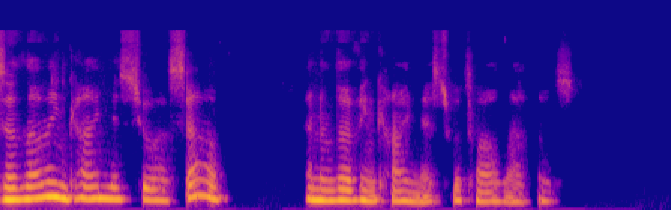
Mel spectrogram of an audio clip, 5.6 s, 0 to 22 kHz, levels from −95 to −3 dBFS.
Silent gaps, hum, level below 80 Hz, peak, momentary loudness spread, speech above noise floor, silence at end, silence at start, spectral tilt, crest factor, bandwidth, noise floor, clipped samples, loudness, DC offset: none; none; -76 dBFS; -10 dBFS; 18 LU; 62 dB; 1 s; 0 s; -7.5 dB/octave; 16 dB; 11.5 kHz; -86 dBFS; under 0.1%; -25 LUFS; under 0.1%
